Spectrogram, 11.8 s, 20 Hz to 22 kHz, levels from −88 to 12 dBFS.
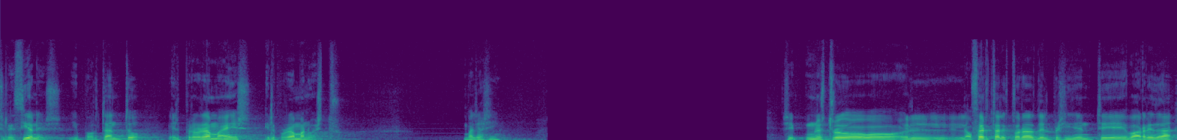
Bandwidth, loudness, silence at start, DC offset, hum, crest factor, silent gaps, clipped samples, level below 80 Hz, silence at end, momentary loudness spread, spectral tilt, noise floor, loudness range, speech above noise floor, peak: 14 kHz; -19 LUFS; 0 s; under 0.1%; none; 20 dB; 5.47-7.66 s; under 0.1%; -66 dBFS; 0 s; 16 LU; -7 dB/octave; -67 dBFS; 16 LU; 48 dB; 0 dBFS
